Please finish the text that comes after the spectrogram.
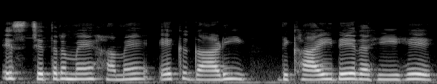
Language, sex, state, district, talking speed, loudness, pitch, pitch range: Hindi, female, Madhya Pradesh, Bhopal, 135 wpm, -15 LUFS, 245 Hz, 225-255 Hz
